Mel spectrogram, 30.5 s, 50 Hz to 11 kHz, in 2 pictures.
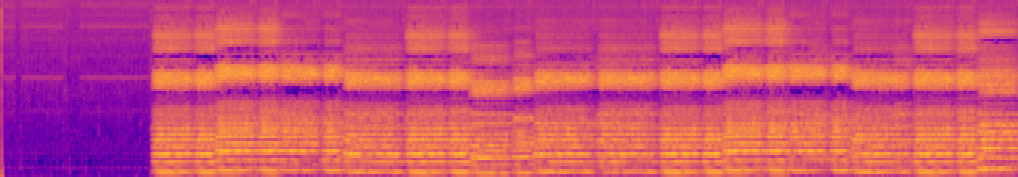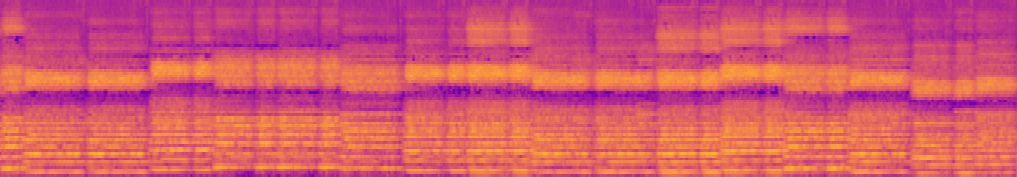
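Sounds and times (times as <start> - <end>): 
choir singing four-part bass: 2.2 - 30.5.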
